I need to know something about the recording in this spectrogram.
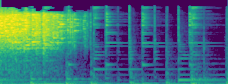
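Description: A crashing, shattering sound effect that fades out within about the first second, over rhythmic percussive background music.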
